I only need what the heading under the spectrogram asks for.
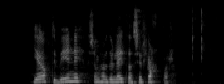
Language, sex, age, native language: Icelandic, female, 30-39, Icelandic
